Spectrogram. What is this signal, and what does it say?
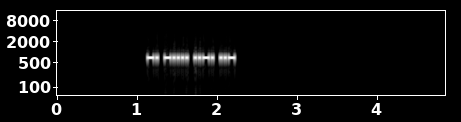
Morse code, heard as a keyed tone, about 45 wpm, 700 Hz. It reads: N6FU
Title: USA Call Signs - 4 Characters - Repeated 3x - 45wpm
